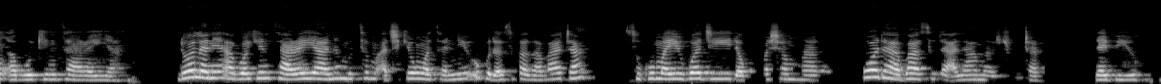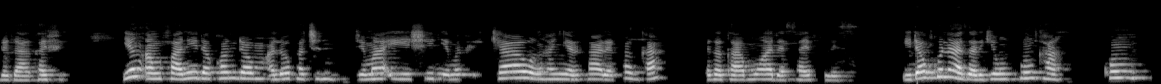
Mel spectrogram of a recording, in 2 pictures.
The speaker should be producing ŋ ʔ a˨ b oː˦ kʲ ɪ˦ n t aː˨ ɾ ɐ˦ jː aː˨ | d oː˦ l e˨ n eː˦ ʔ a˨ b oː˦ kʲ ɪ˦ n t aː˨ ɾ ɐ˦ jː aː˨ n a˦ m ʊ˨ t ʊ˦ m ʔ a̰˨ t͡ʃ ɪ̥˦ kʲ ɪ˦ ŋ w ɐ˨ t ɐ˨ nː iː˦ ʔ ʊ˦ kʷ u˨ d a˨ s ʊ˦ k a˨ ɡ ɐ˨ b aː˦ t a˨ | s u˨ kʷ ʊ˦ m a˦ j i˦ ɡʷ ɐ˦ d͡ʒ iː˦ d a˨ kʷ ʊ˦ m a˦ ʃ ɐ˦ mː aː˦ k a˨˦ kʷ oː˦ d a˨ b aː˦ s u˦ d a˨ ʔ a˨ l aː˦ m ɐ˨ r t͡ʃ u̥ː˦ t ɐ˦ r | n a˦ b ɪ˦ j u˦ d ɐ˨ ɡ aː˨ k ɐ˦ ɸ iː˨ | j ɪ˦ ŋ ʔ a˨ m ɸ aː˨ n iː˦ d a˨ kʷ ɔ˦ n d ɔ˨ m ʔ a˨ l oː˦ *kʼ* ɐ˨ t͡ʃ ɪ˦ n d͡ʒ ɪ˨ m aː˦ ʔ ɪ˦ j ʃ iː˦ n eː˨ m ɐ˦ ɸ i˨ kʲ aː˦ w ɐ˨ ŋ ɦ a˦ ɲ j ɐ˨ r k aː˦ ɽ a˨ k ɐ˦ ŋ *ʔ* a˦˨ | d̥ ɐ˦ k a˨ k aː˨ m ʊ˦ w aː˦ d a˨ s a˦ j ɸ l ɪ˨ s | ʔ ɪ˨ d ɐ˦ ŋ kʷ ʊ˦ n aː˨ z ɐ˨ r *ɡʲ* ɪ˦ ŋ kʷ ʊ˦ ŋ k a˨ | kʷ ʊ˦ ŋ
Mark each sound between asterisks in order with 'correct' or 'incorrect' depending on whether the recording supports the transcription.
incorrect: k, incorrect: k, correct

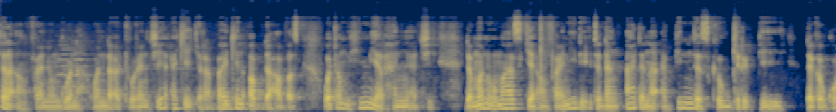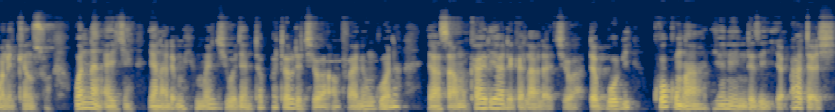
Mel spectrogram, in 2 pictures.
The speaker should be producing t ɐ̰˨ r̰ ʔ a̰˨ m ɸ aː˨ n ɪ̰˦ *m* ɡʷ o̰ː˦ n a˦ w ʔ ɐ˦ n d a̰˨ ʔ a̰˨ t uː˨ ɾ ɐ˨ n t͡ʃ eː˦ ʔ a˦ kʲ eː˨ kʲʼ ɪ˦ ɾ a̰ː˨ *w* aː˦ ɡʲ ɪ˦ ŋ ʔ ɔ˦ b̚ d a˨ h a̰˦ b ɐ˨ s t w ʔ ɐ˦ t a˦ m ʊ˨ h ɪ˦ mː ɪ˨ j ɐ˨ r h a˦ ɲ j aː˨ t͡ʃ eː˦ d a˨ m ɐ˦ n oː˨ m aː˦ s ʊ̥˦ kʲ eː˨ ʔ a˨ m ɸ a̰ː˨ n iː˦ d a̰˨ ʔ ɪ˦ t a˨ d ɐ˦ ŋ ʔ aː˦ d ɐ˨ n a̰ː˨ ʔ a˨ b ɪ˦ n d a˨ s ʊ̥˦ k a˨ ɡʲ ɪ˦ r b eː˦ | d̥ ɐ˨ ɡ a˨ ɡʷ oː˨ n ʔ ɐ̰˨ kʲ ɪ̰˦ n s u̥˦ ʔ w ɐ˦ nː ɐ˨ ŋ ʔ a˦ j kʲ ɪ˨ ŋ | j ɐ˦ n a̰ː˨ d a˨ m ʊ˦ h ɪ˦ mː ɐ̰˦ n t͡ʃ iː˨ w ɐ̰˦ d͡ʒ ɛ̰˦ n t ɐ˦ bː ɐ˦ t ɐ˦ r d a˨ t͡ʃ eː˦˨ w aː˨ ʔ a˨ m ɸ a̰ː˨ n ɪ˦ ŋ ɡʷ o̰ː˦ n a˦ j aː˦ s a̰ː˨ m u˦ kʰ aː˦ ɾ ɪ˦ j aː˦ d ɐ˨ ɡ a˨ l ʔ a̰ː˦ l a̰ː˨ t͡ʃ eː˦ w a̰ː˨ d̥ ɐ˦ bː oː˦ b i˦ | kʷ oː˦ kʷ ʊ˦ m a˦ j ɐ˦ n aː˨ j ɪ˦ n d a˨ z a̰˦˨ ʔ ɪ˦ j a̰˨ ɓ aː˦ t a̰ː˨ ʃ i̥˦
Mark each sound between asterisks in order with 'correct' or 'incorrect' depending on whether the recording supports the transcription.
incorrect: ŋ, incorrect: b

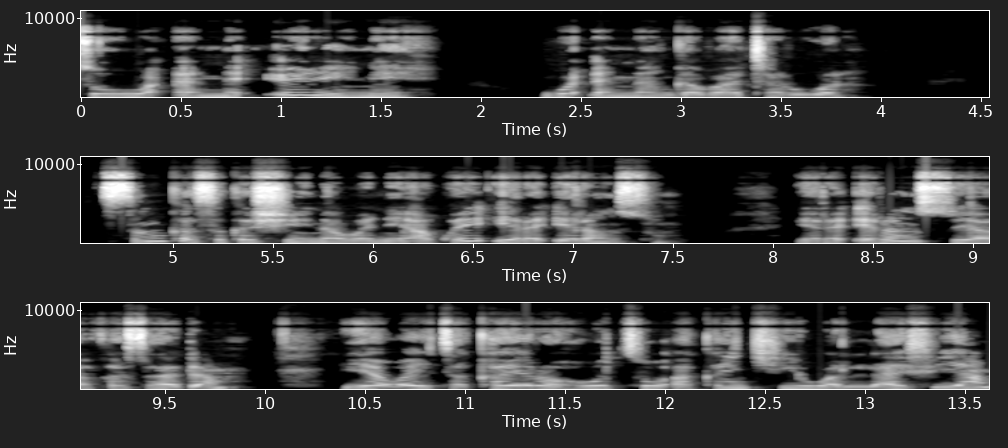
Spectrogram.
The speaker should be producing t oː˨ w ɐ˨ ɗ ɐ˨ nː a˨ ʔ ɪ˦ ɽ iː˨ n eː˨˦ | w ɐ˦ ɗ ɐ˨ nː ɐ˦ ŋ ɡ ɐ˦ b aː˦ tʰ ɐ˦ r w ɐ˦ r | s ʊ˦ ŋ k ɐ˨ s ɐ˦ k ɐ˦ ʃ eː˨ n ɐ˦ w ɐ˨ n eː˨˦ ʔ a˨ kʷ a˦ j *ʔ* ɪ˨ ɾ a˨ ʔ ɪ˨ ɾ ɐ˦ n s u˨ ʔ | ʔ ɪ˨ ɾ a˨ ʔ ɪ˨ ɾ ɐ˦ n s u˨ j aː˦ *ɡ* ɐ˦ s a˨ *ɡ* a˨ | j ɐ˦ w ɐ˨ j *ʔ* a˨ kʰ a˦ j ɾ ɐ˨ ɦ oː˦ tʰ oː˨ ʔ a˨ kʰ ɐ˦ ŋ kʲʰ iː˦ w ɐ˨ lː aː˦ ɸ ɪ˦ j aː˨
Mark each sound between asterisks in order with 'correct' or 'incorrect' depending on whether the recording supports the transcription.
correct, incorrect: k, incorrect: d, incorrect: t

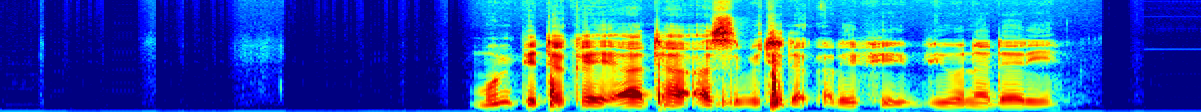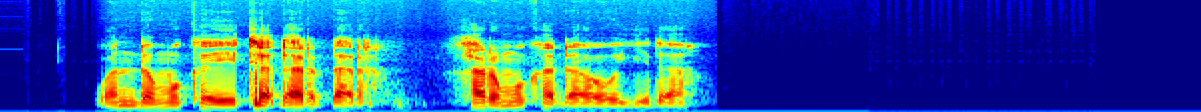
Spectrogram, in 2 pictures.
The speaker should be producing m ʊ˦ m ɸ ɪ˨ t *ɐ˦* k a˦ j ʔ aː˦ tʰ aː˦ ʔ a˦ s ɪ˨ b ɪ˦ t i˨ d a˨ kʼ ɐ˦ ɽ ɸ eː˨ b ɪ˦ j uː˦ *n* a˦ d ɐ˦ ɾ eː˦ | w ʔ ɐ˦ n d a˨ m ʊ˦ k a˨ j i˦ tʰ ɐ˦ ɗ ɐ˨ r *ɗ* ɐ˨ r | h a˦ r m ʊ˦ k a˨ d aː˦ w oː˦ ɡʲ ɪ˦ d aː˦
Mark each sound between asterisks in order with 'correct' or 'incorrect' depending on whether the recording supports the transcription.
incorrect: a˦, correct, correct

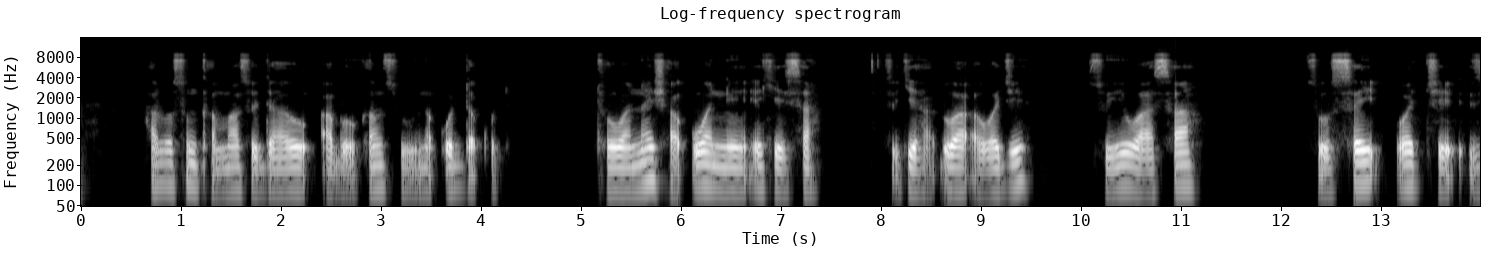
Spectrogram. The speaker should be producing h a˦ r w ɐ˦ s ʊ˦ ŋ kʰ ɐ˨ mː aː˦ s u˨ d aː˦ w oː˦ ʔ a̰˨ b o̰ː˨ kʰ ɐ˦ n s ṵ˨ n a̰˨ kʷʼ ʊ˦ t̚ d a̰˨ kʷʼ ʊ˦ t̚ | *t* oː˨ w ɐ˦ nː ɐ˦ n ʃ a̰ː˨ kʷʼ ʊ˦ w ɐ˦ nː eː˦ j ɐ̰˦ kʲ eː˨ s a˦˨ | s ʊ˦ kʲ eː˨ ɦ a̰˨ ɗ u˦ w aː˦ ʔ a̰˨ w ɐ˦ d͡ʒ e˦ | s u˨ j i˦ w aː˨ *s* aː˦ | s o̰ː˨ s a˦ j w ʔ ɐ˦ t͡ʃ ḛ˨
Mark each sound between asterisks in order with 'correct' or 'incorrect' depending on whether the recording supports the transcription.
incorrect: tʰ, correct

